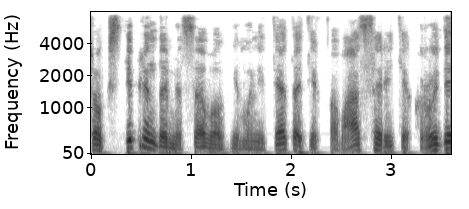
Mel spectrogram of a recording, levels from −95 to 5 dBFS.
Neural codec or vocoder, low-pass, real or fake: none; 7.2 kHz; real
